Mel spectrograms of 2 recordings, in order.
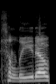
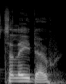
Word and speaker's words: Toledo: So that was nice, and I'm hoping to carry that momentum with a really good run at Toledo, keep the car clean, just not do anything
